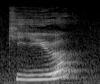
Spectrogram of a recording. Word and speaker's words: curious: Cuidado con la pronunciación de esta. Es curious.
